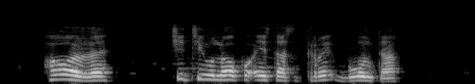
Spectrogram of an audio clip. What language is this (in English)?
Esperanto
